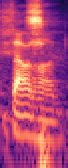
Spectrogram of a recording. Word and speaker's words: Hahn: Hahn. H-A-H-N. Alan Hahn. Sound Han. Han? Yeah. Han? Yeah. Hahn.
